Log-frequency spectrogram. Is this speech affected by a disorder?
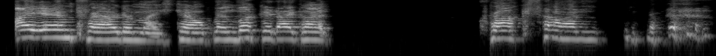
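Yes: cerebral palsy; uses wheelchair.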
